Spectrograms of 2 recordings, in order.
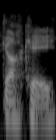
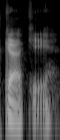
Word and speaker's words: Gucci: has adam driver in it one shot yeah pronouncing the movie title right it's gucky there's people who are like who don't understand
